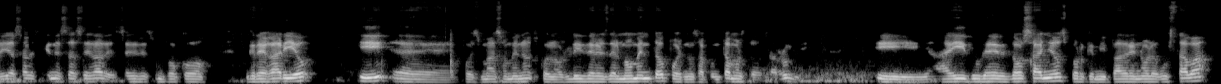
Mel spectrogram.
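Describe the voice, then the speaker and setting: A man's voice: medium pitch, poor audio. Older Spanish man telling stories. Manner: relaxed storytelling with fillers. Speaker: guest, sports federation president. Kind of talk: casual interview.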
